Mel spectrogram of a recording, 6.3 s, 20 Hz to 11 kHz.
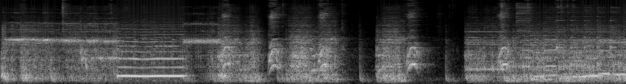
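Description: Circuit-bent Casio SK-1 sampling keyboard played as a glitchy improvisation: choppy, stuttering electronic tones and noise, with a steady held note about a second in and two brief cut-outs around the middle.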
